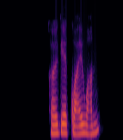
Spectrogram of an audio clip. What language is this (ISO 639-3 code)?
yue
